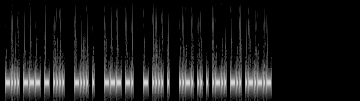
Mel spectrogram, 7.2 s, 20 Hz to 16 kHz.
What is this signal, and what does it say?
Morse code, heard as a keyed tone, about 40 wpm, 700 Hz. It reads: BOTH BE ON THE FIELD.
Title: Sentences from Top 1000 Words - Review Part 2 - 40wpm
